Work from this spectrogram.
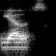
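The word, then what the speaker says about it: Iooss: and finish out Walter Yos Jr uh which his last name is spelled i o o SS but it's pronounced Yos uh he became a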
